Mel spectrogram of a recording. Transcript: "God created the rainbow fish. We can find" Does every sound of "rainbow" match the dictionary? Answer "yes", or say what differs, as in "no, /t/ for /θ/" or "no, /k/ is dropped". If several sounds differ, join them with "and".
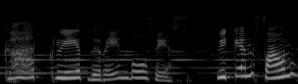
yes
